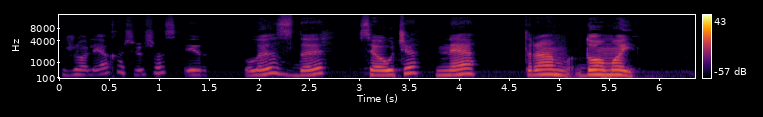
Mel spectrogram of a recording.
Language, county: Lithuanian, Kaunas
